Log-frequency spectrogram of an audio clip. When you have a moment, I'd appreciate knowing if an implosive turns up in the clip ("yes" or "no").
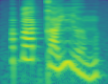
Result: yes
